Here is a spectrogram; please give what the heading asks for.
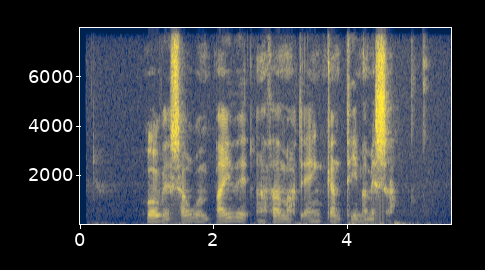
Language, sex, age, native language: Icelandic, male, 30-39, Icelandic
